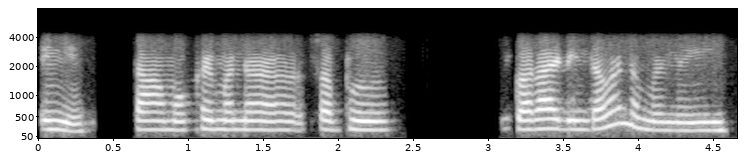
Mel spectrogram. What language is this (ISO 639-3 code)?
snd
